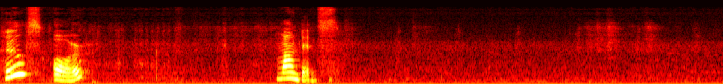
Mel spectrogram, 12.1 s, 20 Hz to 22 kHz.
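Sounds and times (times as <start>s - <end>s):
pen writing on paper: 1.9s - 2.9s.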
